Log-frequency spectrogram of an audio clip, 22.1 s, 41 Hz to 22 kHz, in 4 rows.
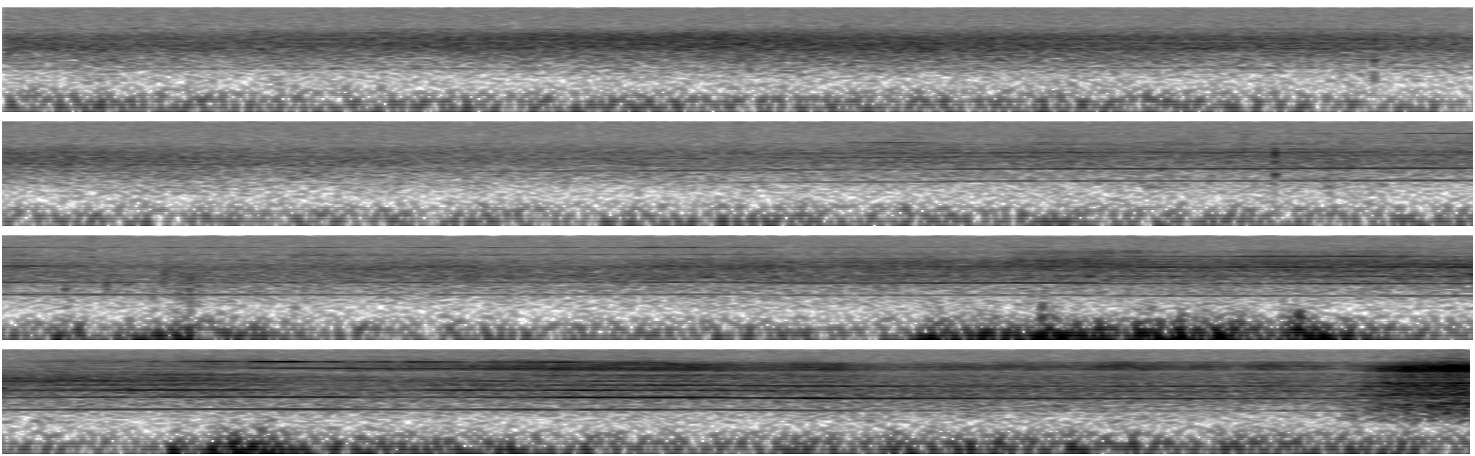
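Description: Faint steady whine of a Volantex Ranger 1600 motor glider's electric motor and folding propeller in flight, heard at a distance. The pitch rises a little about ten seconds in as power is added and falls back near the end. Low gusts of wind on the microphone come a few times in the second half.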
